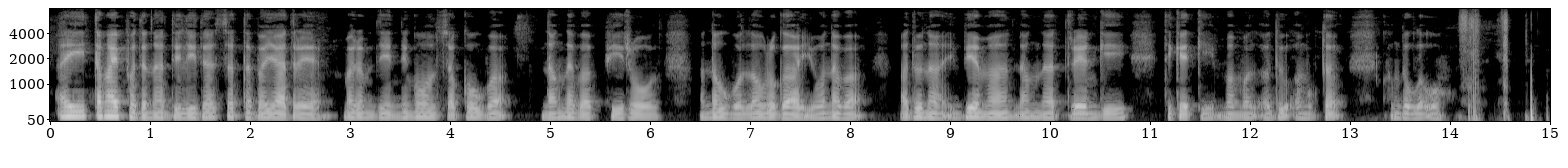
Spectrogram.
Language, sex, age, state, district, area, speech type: Manipuri, male, 60+, Manipur, Kangpokpi, urban, spontaneous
